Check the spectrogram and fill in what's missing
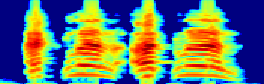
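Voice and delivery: very high, loud screech of a question; mocking wife. Wife ridiculing her husband's wisdom, high mocking shout. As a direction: shriek it back down the phone.

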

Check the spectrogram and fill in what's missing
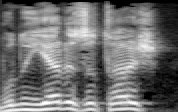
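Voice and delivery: high-pitched, dismayed surprise; astonished. A narrator's reading. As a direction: exclaim it in disbelief. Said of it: "diye şaştı".

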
